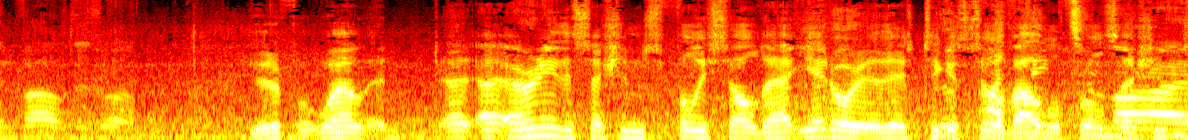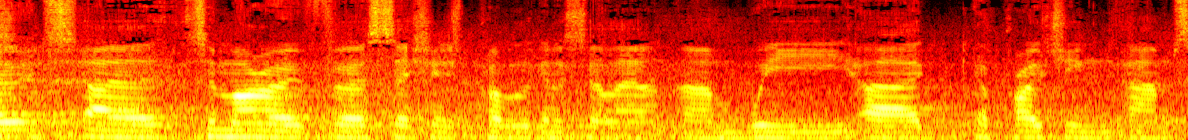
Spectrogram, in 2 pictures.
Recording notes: Radio Brews News live from GABS 2013. Live at the Great Australian Beer Spectapular.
